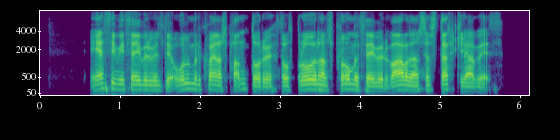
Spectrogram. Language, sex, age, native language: Icelandic, male, 18-19, Icelandic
